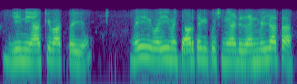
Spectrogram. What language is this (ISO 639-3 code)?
urd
